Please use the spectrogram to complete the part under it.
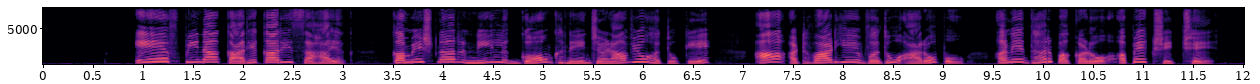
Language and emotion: Gujarati, neutral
